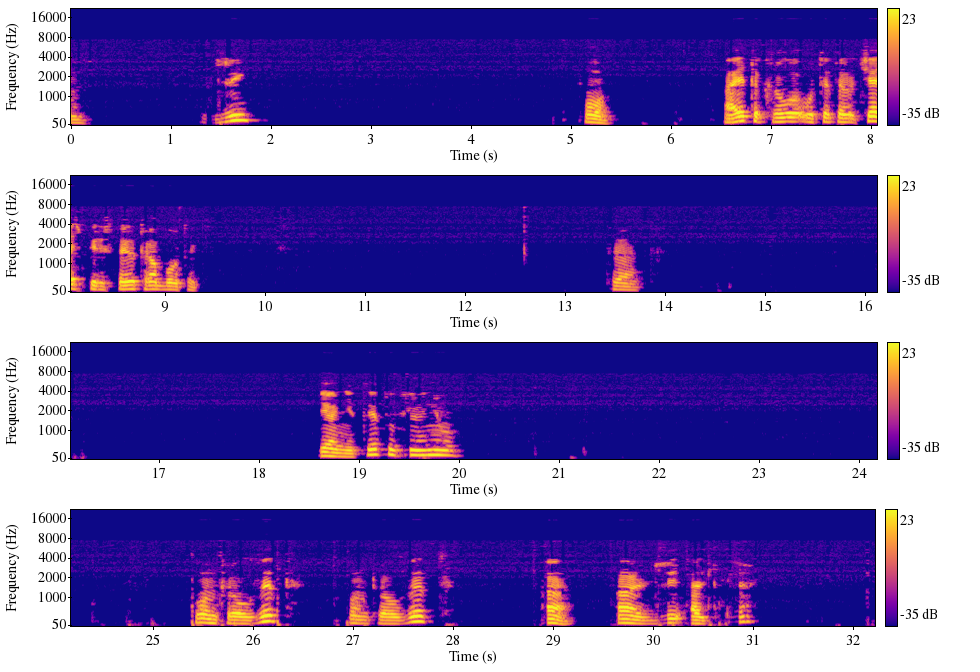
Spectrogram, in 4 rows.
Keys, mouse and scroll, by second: 1.5 g, 6.3 middle click, 8.4-9.4 middle drag, 14.6 click, 16.1 r, 19.9-20.8 middle drag, 21.4-24.5 middle drag, 25.9 ctrl+z, 26.9 ctrl+z, 28.9 a, 30.1 alt+g, 30.8 alt+r, 32.1 KP_1.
